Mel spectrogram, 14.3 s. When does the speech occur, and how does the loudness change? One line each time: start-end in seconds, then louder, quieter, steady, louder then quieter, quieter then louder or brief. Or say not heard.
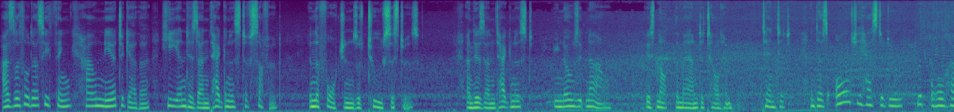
0.0-14.2 steady.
